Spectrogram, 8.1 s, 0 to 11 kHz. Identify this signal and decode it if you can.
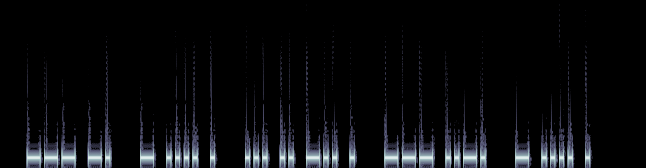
Morse code, heard as a keyed tone, about 22 wpm, 700 Hz. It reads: ON THE SIDE OF THE
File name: practice / 22wpm / Build A Phrase - 5-Word Phrases - 22wpm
